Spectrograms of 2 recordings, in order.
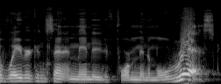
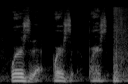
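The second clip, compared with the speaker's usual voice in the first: fading mutter; 10 dB quieter, faster than usual. Real, not acted. Searching for a study, fading.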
